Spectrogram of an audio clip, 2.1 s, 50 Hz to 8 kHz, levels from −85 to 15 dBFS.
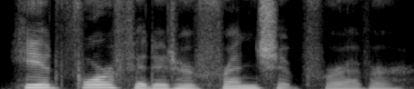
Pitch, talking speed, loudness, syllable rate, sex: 170 Hz, 205 wpm, -19 LUFS, 5.6 syllables/s, female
